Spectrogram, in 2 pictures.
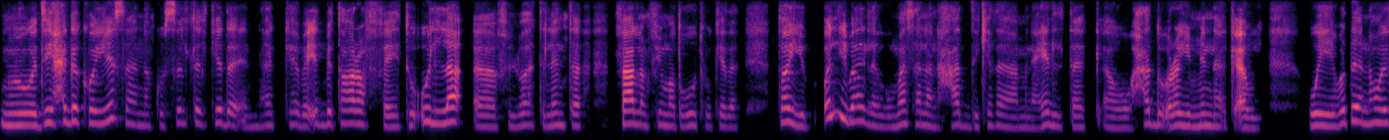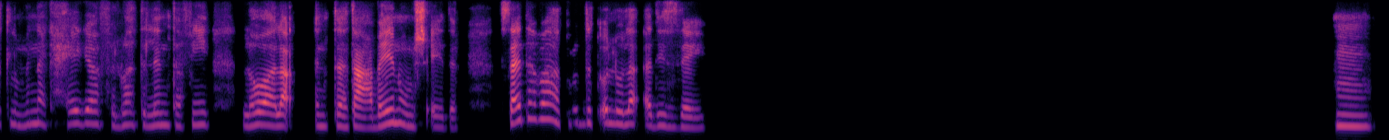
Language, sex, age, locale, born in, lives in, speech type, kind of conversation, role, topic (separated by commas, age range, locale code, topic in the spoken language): Arabic, female, 18-19, ar-EG, Egypt, Egypt, conversation, podcast, host, إزاي بتعرف تقول لأ؟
